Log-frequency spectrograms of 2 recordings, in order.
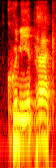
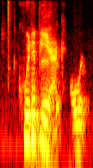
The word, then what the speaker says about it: Quinnipiac: i address the the witness thing I suppose Quinny attack how do you say that Quinnipiac Quinnipiac the polling place mm-hmm they put out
